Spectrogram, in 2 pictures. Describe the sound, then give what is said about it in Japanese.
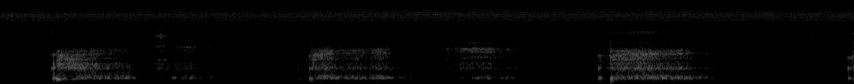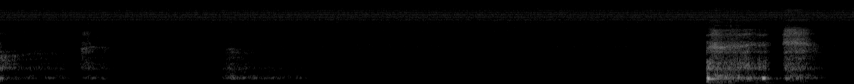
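Water is poured to rinse someone's body, heard as a series of soft, hissing splashes separated by quiet gaps, faint for most of the run with one louder, fuller pour near the end. “お体流していきますね。”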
